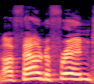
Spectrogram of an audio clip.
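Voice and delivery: very high, bright, cheerful, innocent voice.

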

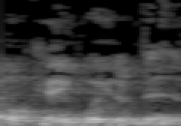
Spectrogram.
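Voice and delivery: ordinary talk, nothing marked

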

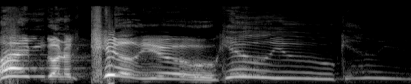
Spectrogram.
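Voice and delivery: very high, very loud, shrill, echoing, "you" drawn out. The speaker acts out the Philistine giant threatening across the valley: giant's echoing shout. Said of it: "I'm sure he used the echo that ran across that valley".

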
